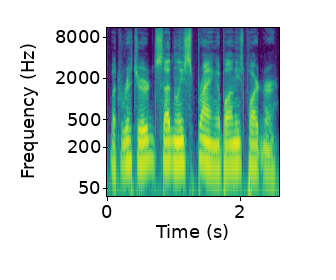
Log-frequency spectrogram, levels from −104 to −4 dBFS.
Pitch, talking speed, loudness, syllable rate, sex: 110 Hz, 160 wpm, -15 LUFS, 4.8 syllables/s, male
